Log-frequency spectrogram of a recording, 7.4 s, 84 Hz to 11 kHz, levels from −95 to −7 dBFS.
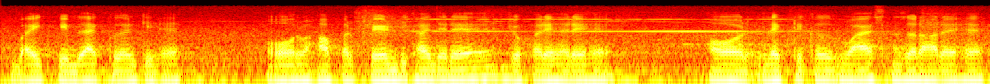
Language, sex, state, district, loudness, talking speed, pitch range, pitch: Hindi, male, Bihar, Kishanganj, -18 LUFS, 200 wpm, 90-95 Hz, 95 Hz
